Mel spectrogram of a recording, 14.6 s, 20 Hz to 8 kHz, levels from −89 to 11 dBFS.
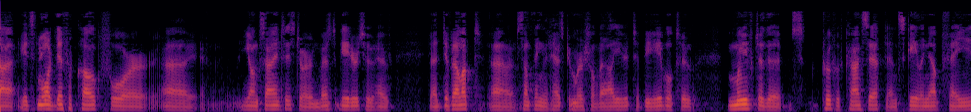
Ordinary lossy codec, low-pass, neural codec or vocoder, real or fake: MP3, 24 kbps; 7.2 kHz; codec, 16 kHz, 1 kbps, FunCodec, trained on Chinese and English, 50 frames a second; fake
